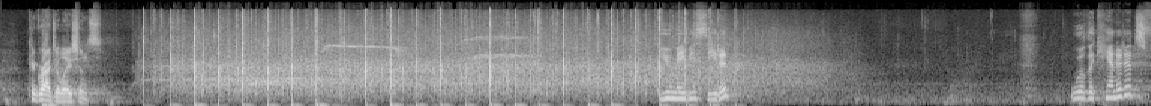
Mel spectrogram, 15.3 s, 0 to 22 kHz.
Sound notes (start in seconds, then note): 4.7 applause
